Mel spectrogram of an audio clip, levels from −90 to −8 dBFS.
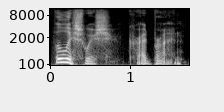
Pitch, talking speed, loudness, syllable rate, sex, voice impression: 165 Hz, 170 wpm, -21 LUFS, 4.0 syllables/s, female, feminine, adult-like, slightly cool, intellectual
